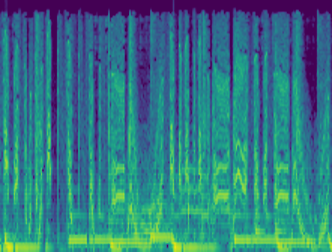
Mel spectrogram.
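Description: DJ scratching a sample on a DJ controller's jog wheel over a playing electronic track with a heavy bass line and drum beat; the scratches come as quick back-and-forth wobbles in pitch, in two runs in the second half.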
